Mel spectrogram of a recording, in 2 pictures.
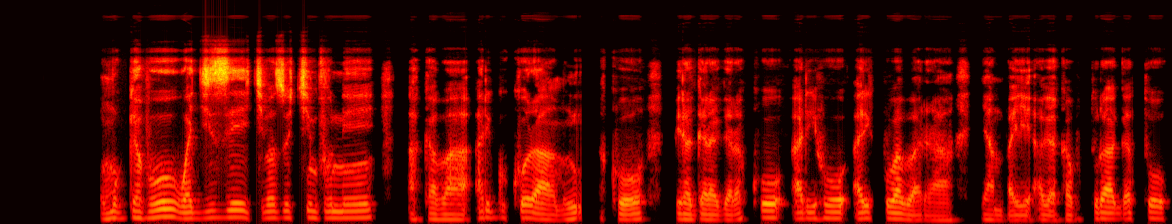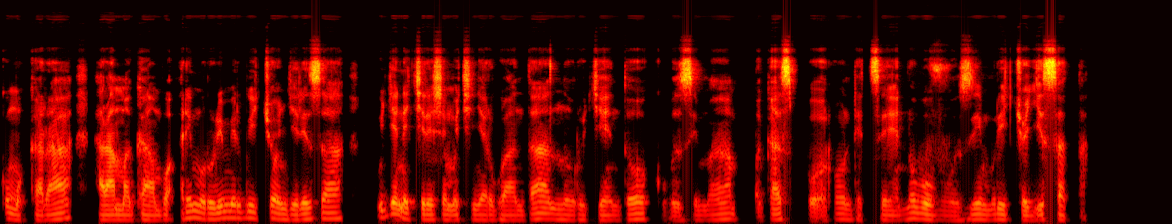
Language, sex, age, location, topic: Kinyarwanda, male, 25-35, Kigali, health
